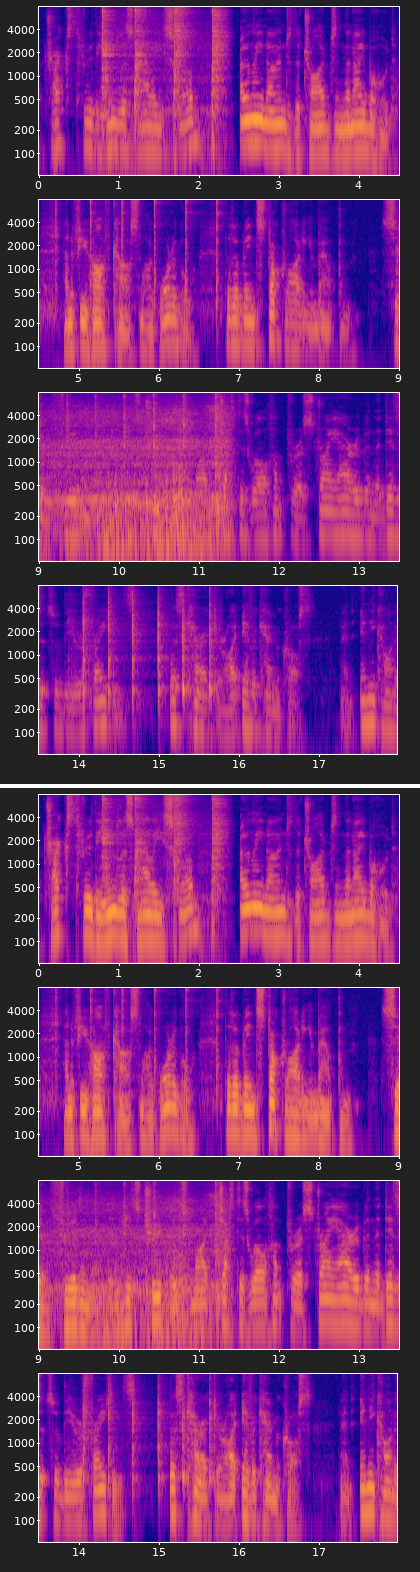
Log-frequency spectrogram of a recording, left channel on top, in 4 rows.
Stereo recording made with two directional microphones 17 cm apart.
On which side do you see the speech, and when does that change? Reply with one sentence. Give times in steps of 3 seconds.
In this clip you hear the speech on the right from 0 s, in the centre from 3 s and on the right from 6 s.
